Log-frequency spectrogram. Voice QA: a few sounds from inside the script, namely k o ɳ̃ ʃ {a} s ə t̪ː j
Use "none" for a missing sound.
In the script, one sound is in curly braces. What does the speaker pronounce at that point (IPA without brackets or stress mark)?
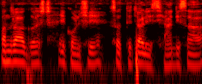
e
